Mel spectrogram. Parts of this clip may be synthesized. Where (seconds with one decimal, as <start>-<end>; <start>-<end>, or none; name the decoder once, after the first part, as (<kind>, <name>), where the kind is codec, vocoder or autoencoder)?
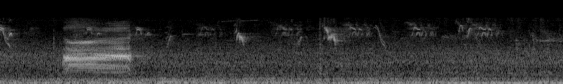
2.8-3.5 (vocoder, WaveNeXt)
